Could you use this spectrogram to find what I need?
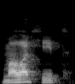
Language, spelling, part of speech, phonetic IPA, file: Russian, малахит, noun, [məɫɐˈxʲit], Ru-малахит.ogg
- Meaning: malachite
